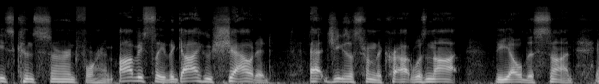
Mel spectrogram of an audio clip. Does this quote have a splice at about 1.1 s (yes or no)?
yes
